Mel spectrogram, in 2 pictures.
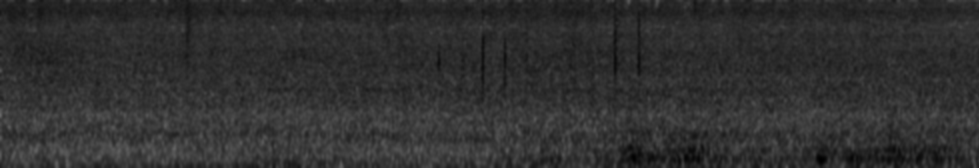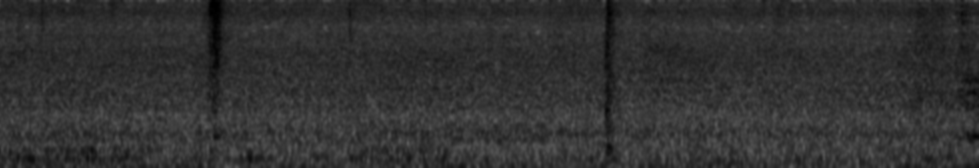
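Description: Steady rain with a low rumble of distant thunder that swells about five seconds in and dies back. Two sharp clicks sound near nine and twelve seconds.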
